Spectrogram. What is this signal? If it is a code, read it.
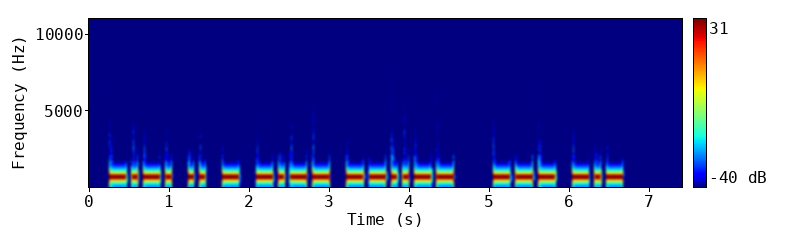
Morse code, heard as a keyed tone, about 17 wpm, 700 Hz. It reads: CITY, OK
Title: Practice QSO - Exchange 1 - Beginning - 17wpm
